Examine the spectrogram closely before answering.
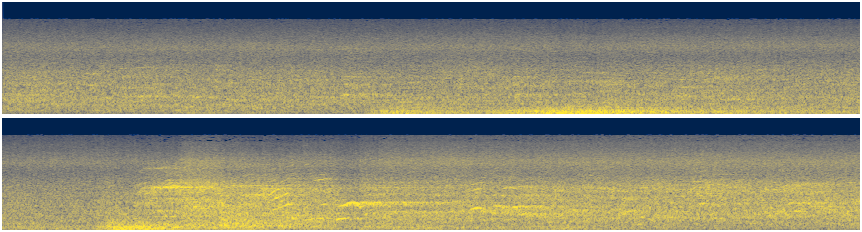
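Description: Heavy rain lashes against glass.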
